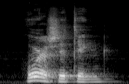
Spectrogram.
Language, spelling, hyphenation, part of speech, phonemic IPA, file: Dutch, hoorzitting, hoor‧zit‧ting, noun, /ˈɦoːrˌzɪ.tɪŋ/, Nl-hoorzitting.ogg
- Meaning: hearing (proceeding for hearing arguments and discussion)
